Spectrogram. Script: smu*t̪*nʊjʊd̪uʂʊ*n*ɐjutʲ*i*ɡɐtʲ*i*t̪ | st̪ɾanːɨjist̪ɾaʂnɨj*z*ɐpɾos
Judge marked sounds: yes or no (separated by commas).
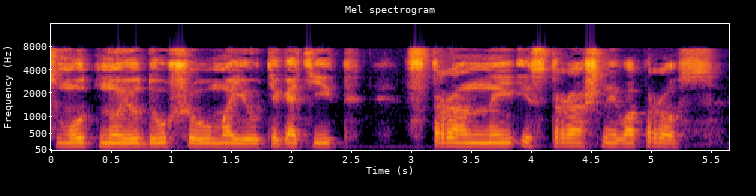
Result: yes, no, no, yes, no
